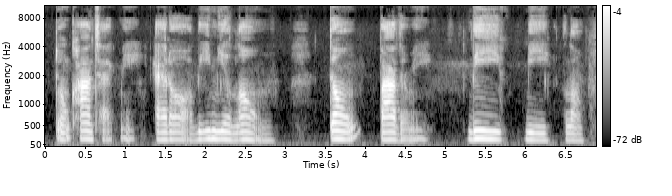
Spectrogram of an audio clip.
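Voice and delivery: slow, dead serious and firm. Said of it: "And I was serious, and I said it just like that".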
